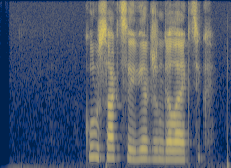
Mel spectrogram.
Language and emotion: Russian, neutral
